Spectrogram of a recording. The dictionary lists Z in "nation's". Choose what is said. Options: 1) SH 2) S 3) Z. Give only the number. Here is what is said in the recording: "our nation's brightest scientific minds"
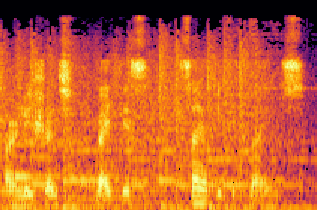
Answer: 2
